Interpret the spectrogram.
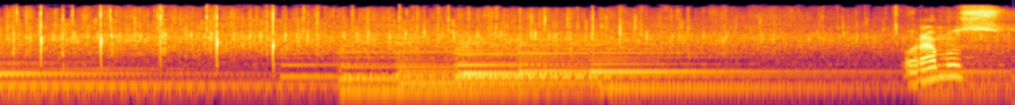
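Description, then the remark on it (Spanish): Audience applause at a church service for the children's volunteers, a steady crackle of many hands clapping throughout, mixed under sustained musical tones that shift in pitch, with a brief rising vocal sound near the end. “Un aplauso para los voluntarios de los niños.”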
